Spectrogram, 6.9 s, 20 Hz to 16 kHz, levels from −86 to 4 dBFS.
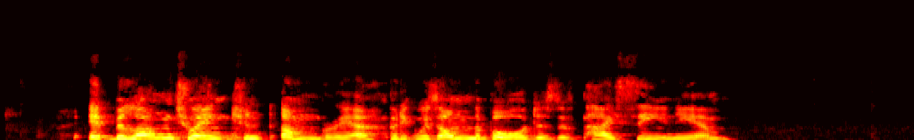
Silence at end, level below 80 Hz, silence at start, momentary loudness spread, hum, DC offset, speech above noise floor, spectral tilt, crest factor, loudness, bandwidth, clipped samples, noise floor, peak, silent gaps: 1.4 s; -72 dBFS; 0.55 s; 13 LU; none; under 0.1%; 61 dB; -6 dB/octave; 16 dB; -18 LUFS; 7.2 kHz; under 0.1%; -78 dBFS; -2 dBFS; none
